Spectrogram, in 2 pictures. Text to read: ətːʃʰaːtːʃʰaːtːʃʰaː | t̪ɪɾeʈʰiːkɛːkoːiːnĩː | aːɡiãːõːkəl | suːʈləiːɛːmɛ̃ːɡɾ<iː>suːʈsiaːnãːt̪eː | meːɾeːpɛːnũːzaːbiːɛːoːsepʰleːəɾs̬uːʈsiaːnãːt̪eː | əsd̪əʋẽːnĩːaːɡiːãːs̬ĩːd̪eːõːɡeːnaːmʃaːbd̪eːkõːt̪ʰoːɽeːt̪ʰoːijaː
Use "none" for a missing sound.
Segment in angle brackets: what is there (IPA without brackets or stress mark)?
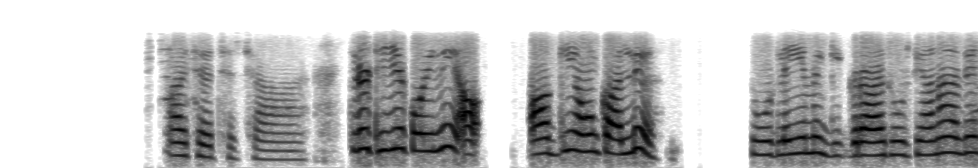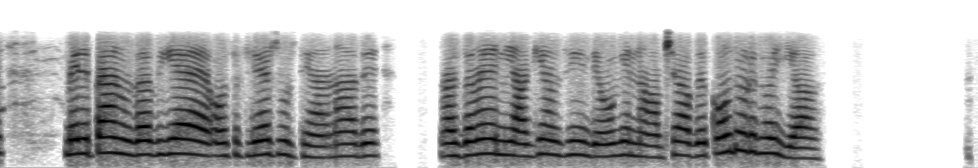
aː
